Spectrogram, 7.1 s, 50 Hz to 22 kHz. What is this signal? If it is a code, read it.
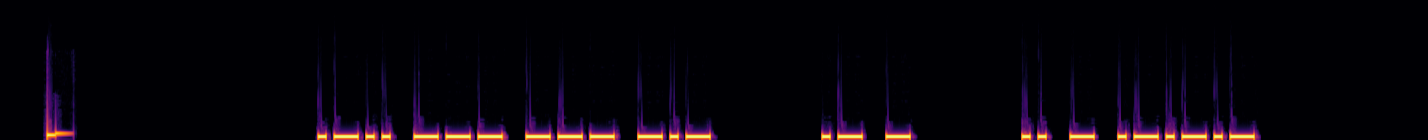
Morse code, heard as a keyed tone, about 30 wpm, 700 Hz. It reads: LOOK AT IT.
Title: 2x Word-Spacing - Sentences from Top 100 Words - 30wpm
